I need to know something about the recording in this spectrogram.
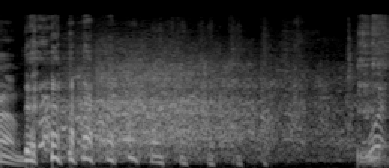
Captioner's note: laughter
